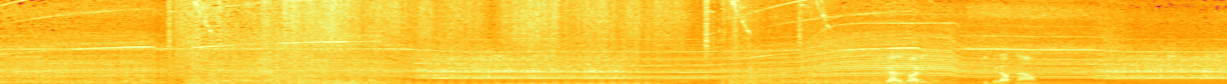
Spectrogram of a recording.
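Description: A racing car engine whines and revs steadily, shifting pitch up and down.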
